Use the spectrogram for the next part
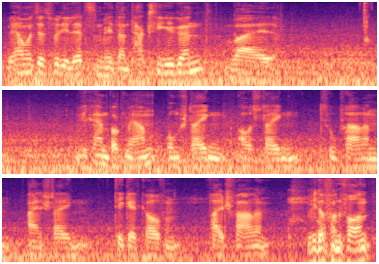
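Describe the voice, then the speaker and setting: A man with a fairly low voice talks casually to his own camera at arm's length. His remarks are short and wry, and loud surrounding noise runs all through the recording. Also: steady tone, normal speed. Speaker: fitness vlogger and bodybuilding competitor. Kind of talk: casual vlog chat to camera. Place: on the move: train, taxi, street, hotel, gym. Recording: noisy handheld camera, loud ambient noise.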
